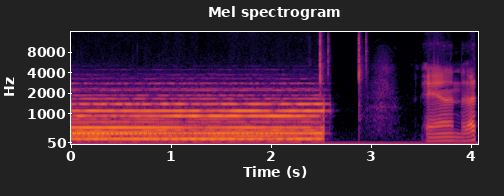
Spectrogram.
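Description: Synth pad made from a sampled Chinese flute, drenched in long reverb and lightly compressed: one sustained, steady tone rich in overtones that cuts off suddenly about two and a half seconds in.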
